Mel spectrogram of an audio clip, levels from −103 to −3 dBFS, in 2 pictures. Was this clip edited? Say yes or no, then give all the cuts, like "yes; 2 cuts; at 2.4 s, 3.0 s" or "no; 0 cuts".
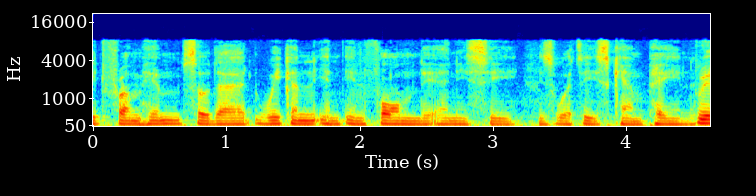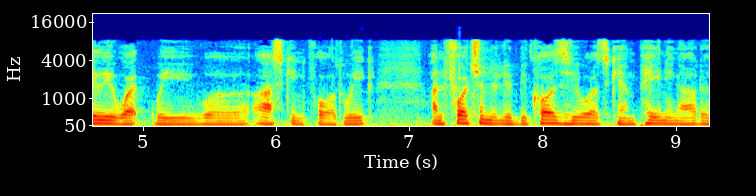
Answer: yes; 4 cuts; at 1.9 s, 3.3 s, 4.5 s, 6.4 s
